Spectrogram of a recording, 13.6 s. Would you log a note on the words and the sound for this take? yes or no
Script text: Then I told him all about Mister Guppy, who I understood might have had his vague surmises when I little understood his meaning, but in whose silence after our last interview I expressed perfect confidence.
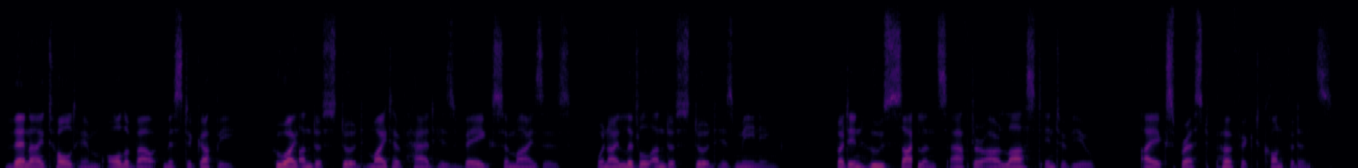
yes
